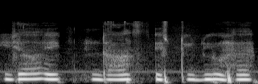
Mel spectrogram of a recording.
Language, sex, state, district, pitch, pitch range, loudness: Hindi, female, Bihar, Patna, 230 Hz, 225-235 Hz, -13 LUFS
